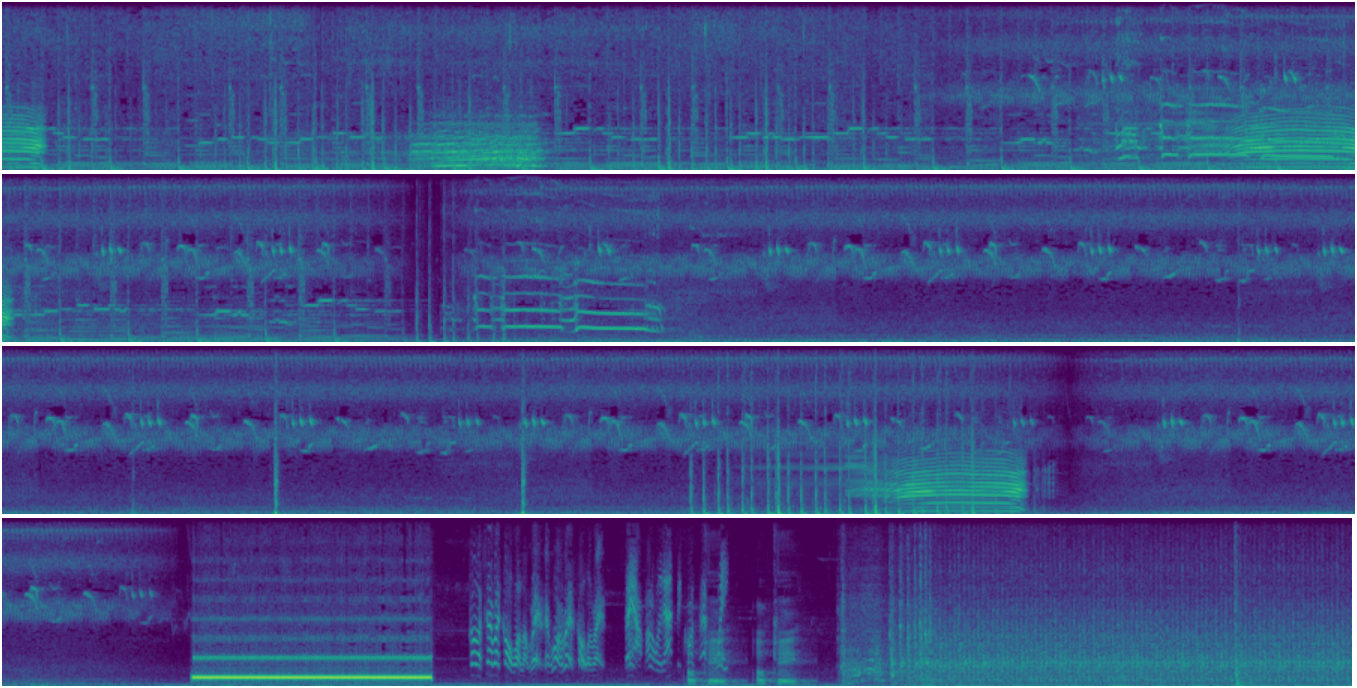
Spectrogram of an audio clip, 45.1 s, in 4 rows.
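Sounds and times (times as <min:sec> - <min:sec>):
cow mooing: 0:00.0 - 0:00.5, 0:02.8 - 0:04.6, 0:09.3 - 0:11.5, 0:29.5 - 0:31.2
farm animal call: 0:00.0 - 0:07.5, 0:08.5 - 0:14.0, 0:15.2 - 0:17.2, 0:28.6 - 0:31.3, 0:35.4 - 0:41.3
high chirping background: 0:00.0 - 0:40.8
electronic phone ringing: 0:35.4 - 0:38.2.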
